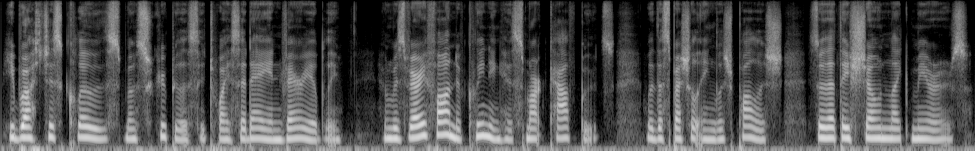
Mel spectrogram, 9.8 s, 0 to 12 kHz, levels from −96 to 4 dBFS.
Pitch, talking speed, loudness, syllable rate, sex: 195 Hz, 190 wpm, -20 LUFS, 5.5 syllables/s, female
